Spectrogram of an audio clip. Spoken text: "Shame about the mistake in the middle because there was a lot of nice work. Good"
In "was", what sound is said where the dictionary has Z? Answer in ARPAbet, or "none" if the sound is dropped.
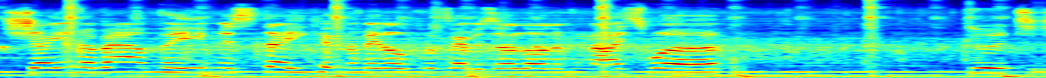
Z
